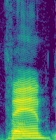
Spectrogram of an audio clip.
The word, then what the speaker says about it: Pham: Pham.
